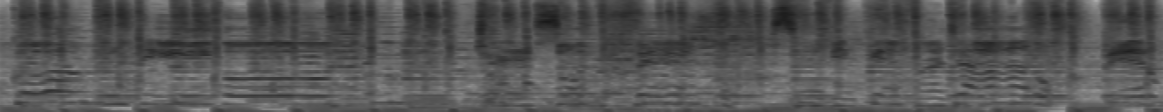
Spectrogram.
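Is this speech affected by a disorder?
No.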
